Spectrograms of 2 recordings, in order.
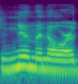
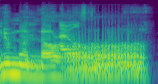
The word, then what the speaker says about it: Numor: You didn't say it right. Sorry. Numor. We have to roll one more R every single time he's he's mentioned.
